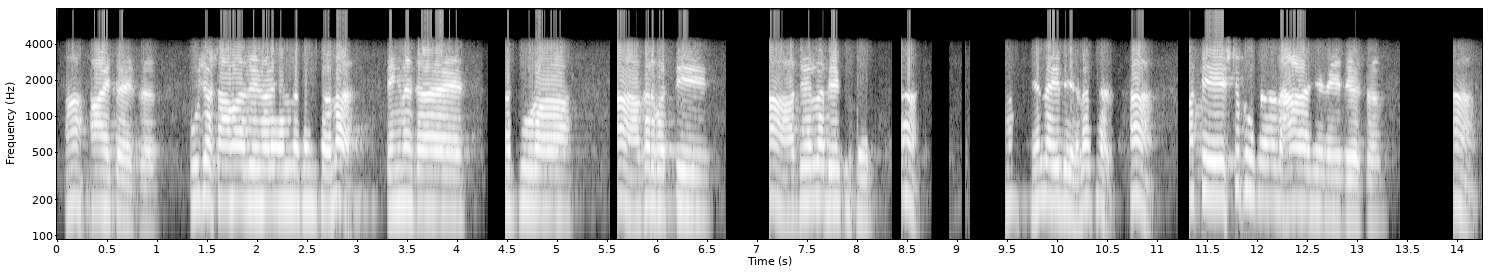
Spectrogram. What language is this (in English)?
Kannada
